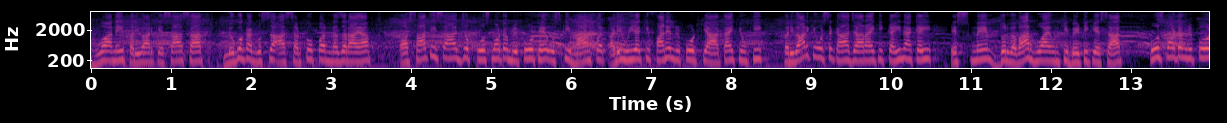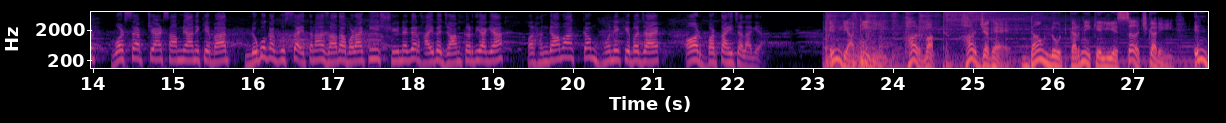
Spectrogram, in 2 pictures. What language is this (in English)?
Hindi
